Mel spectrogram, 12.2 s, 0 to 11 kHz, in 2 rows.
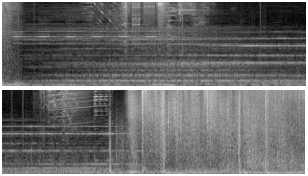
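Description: Mid-battle in Black Ops 3, a detonated charge erupts after a long stretch of steady humming tones, giving a sudden broadband blast followed by a loud, rumbling and crackling tail.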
